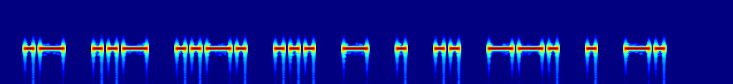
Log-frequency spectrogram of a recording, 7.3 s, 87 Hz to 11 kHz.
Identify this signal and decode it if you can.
Morse code, heard as a keyed tone, about 16 wpm, 680 Hz. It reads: AUFSTEIGEN
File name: Morsekurs / Witze / Witz 09. Dezember 2025 70 F80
